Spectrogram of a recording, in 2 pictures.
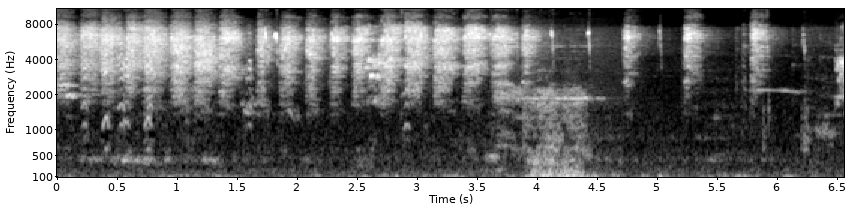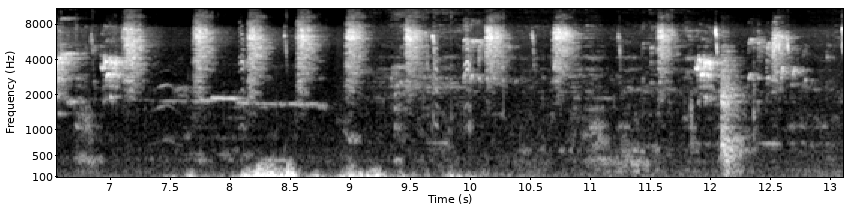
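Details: Finches playing, giving a dense stream of high, rapid chirps, about two a second, that blur into a continuous twittering chatter with brief softer gaps later on.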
